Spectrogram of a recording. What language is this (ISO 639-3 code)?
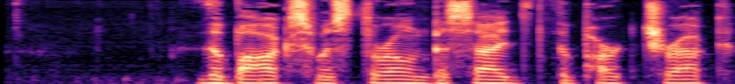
eng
